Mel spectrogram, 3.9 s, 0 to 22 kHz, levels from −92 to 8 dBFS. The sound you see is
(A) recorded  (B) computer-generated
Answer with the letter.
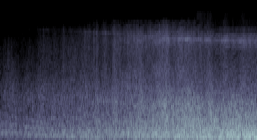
B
